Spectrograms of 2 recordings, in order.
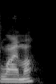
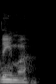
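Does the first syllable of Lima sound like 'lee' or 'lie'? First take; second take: lie; lee. First: The first syllable sounds like 'lie'. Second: The first syllable sounds like 'lee'. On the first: The speaker calls it right. "It's Lima, the original bean town" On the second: The speaker calls it wrong. "It's not L E E E E M A"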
